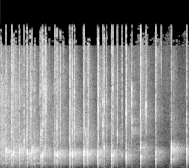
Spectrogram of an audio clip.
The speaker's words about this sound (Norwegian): Da må vi klappe for dem, for det var, bra.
